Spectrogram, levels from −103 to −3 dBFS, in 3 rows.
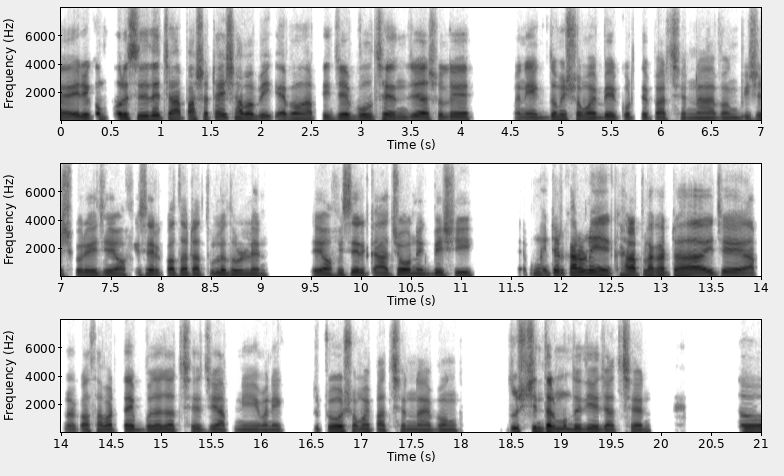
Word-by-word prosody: এরকম 150 +4 +2
পরিস্থিতিতে 170 +4 +4
চাপ 170 -1 +2
আসাটাই 175 +7 0
স্বাভাবিক 165 -3 +1
এবং 170 +1 0
আপনি 150 +2 -7
যে 155 - +4 0.2
বলছেন, 145 +1 +2 0.2
যে 135 - +2
আসলে 135 0 -2 0.6
মানে 130 -1 -5
একদমই 140 +5 -2
সময় 135 -1 +2
বের 130 -1 +2
করতে 120 0 -3
পারছেন 110 0 -4
না - - -1
এবং 110 +1 -4 0.2
বিশেষ 120 +2 -6
করে 110 0 +1
এই - - -2
যে 110 - 0
অফিসের 115 +2 -2
কথাটা 115 +1 +2
তুলে 115 0 +1
ধরলেন। 110 -1 0 0.5
এই 120 - +4
অফিসের 125 +1 0
কাজও 110 +5 +1
অনেক 120 -1 -1
বেশি 120 -1 -1 0.6
এবং 220 - -11
এটার 220 -1 +1
কারণে 205 +2 +7 0.3
খারাপ 150 -1 +4
লাগাটা, 150 +1 +2 0.3
এই 140 - +1
যে 135 - +2 0.2
আপনার 120 +2 -9
কথাবার্তায় 120 +1 0
বোঝা 115 0 0
যাচ্ছে। 110 +1 -4
যে 110 - -5
আপনি 100 0 -10 0.2
মানে 105 0 -4
একটু - - -18
টো 165 - 0 0.2
সময় 120 -3 -2
পাচ্ছেন 110 +1 -5
না 110 - -2
এবং 110 +2 -4 0.6
দুশ্চিন্তার 160 +1 +4
মধ্য 120 -2 -2
দিয়ে 110 0 +1
যাচ্ছেন। 105 0 -3 1.0
তো - - +3
125 Hz, 165 wpm, -23 LUFS, 110-155 Hz, 1.0 s, কারণে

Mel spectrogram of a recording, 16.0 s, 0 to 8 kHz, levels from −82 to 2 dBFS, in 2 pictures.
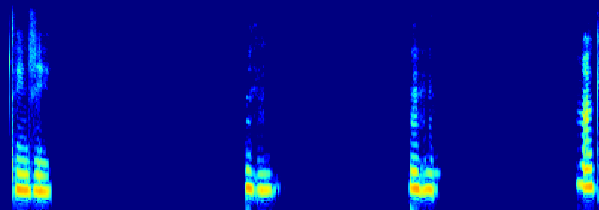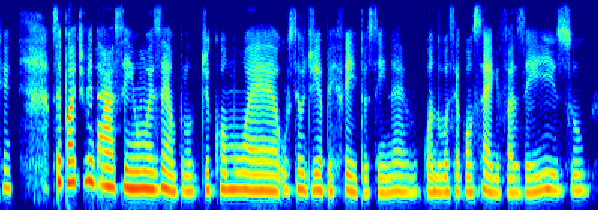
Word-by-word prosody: Entendi. 185 -2 -5 2.6
Uhum. 195 -1 -8 1.7
Uhum. 200 -1 -6 2.0
Ok. 220 -1 -5 0.5
Você 290 - +4
pode 285 0 +6
me 295 -1 +6
dar, 245 -3 +5
assim, 225 -1 +4
um 210 0 +6
exemplo 185 -4 +1
de 195 - -2
como 200 0 +1
é 190 -1 +2
o 185 +4 -6
seu 200 +1 -1
dia 190 0 0
perfeito, 180 -2 -4
assim, 165 0 -5
né, 175 +1 -3 0.2
quando 175 0 -1
você 175 +1 -2
consegue 175 -1 -1
fazer 165 +1 -5
isso? 190 +1 -3
190 Hz, 95 wpm, -22 LUFS, 180-205 Hz, 2.6 s, pode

